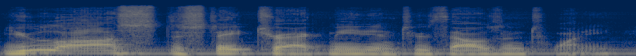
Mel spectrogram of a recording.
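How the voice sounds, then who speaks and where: A man hosting a TV sports interview, asking earnest questions with halting fillers. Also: fairly low pitch, creaky, darkish tone, slight background noise. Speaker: sports show host.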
